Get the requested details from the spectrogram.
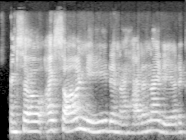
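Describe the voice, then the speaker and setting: A woman speaks in a somewhat breathy voice. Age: 60s. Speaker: native plant propagation expert, nonprofit founder. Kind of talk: presentation.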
